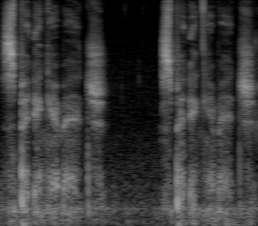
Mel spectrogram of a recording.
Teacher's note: I lose the T's. I just cut them off.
